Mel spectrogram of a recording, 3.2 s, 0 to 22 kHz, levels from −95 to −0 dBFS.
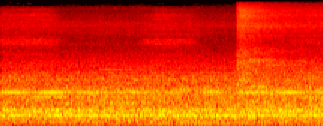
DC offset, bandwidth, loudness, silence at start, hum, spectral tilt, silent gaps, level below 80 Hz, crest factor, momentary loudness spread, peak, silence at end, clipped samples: under 0.1%; over 20 kHz; -27 LUFS; 0 s; none; -4.5 dB/octave; none; -52 dBFS; 12 dB; 2 LU; -14 dBFS; 0 s; under 0.1%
